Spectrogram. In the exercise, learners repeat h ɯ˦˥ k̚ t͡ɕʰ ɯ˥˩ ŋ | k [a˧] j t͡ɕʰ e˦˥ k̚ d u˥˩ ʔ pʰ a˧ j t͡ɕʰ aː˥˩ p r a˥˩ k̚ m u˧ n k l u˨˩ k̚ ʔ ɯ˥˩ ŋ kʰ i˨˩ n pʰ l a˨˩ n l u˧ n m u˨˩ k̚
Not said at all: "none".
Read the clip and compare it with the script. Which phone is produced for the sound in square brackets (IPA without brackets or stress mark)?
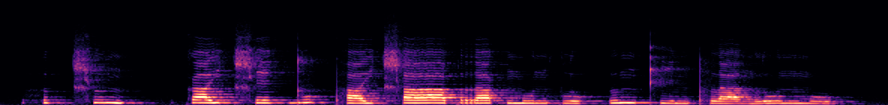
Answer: a˦˥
